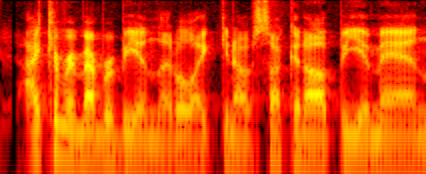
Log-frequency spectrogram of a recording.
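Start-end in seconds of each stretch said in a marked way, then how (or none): none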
